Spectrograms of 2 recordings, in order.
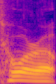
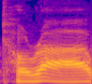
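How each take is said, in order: First: The word is said with an English pronunciation. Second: The word is said with a Hebrew pronunciation.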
